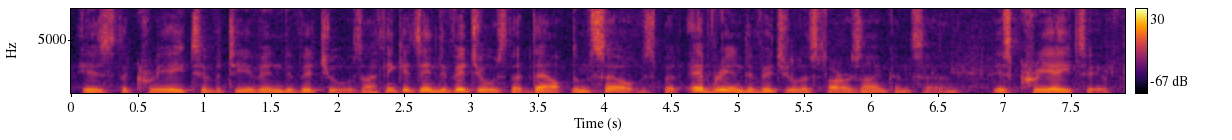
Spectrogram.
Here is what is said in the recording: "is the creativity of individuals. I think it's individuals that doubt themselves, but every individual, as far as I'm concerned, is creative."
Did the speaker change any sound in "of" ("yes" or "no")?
no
